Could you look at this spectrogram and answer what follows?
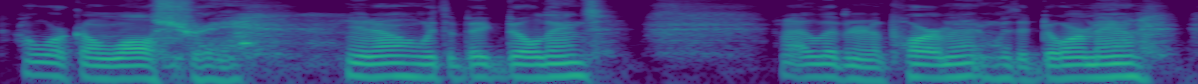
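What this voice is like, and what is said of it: Slight Southern drawl. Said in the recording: “he sounds so southern there... He had a little bit of a drawl.”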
